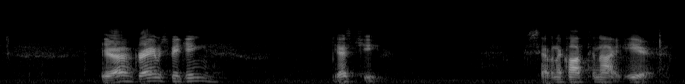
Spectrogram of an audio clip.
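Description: A middle-aged man speaks into a telephone in short bursts.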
